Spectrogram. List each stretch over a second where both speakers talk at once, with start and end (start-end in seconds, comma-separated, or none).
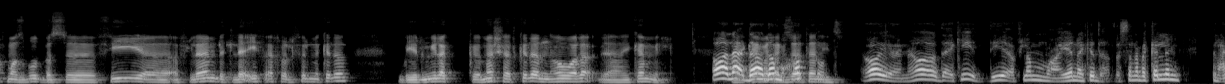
7.3-8.5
